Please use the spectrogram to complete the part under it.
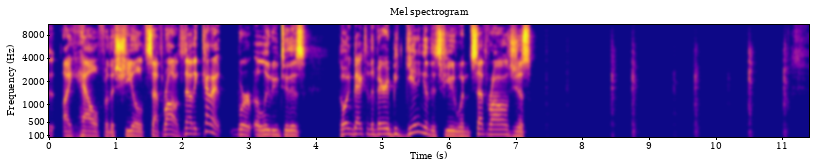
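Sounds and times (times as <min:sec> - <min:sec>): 
speech: 0:00.0 - 0:07.3
rhythmic knocking on a door: 0:07.4 - 0:11.2.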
